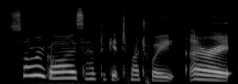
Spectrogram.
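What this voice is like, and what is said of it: Put-on British accent. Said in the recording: “what's up with this British accent?”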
